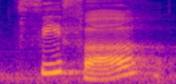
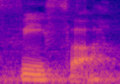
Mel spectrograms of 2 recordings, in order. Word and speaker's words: FIFA: Letter I says the E vowel, and it has first syllable stress. So I would write that as fee. And then letter A says the or schwa vowel. It's reduced and short. So long on your fee and short on your fa.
